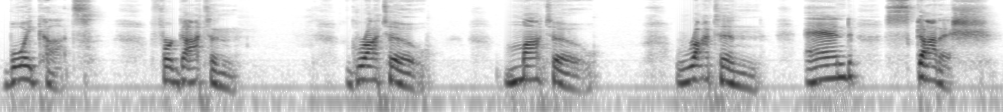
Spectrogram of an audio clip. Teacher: sometimes Ott can sound like the short o ah followed by a t sound as in the words boycotts forgotten Grotto motto rotten and Scottish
